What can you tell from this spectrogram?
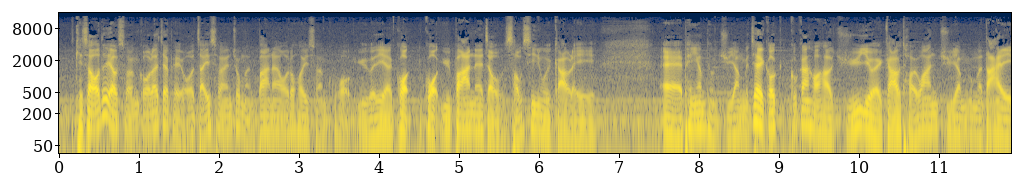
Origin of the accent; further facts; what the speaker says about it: United States; 我是美国的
